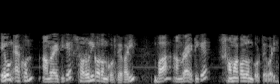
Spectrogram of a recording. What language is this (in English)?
Bangla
